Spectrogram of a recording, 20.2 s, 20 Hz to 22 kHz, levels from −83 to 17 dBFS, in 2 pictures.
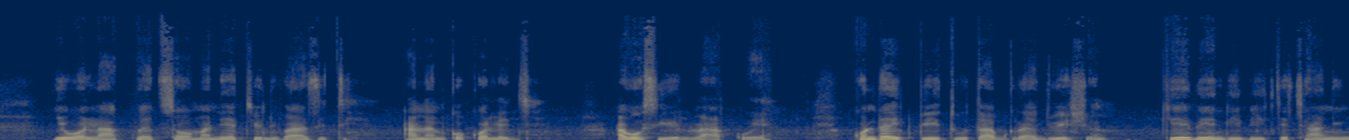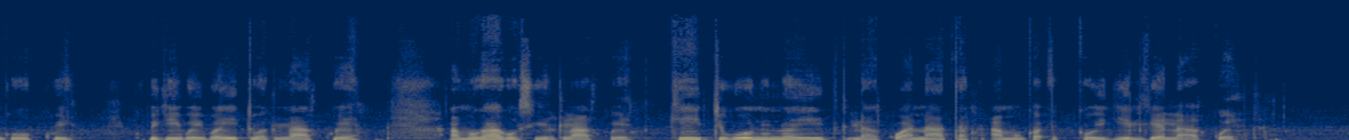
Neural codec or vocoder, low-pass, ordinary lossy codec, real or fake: codec, 44.1 kHz, 7.8 kbps, DAC; 19.8 kHz; MP3, 96 kbps; fake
